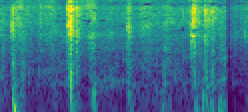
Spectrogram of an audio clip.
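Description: Footsteps on dry leaf litter and undergrowth while climbing a forest slope: a series of short steps, about one every half second.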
